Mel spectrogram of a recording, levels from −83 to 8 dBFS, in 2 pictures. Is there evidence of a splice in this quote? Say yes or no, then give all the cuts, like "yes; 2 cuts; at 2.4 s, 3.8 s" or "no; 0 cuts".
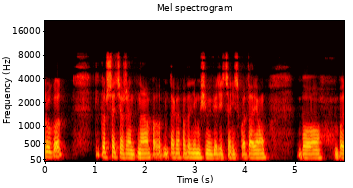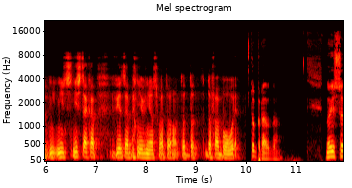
no; 0 cuts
